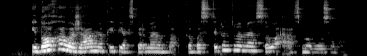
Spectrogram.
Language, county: Lithuanian, Kaunas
